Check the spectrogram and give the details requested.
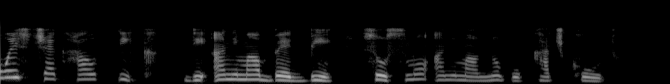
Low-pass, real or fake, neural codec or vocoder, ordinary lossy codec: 5.4 kHz; real; none; none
